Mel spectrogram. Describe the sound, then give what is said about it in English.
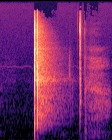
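A sharp, loud hand clap with a brief ringing tail, followed less than a second later by a second, quieter clap and some faint rustling. No one speaks. “Maybe if we clap now, you think he can align it backwards?”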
